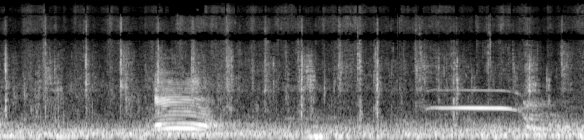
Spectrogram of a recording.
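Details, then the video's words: A cow gives one short, low, rough moo lasting under a second, with a steady thin tone later and a constant background hum and clicks. "Cow Mooing Sound"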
